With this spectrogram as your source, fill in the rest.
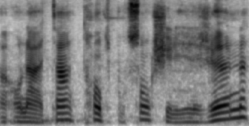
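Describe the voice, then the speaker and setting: At a fairly slow pace, a man speaks in a dark, mellow, somewhat breathy tone with ordinary pitch variation. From northern France, Lille. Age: 60s. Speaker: political candidate. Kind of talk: interview. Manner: halting, frequent hesitations.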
